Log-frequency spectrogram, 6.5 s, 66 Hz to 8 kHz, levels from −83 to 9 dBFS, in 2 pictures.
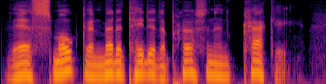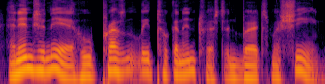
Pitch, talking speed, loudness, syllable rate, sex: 110 Hz, 165 wpm, -19 LUFS, 5.7 syllables/s, male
